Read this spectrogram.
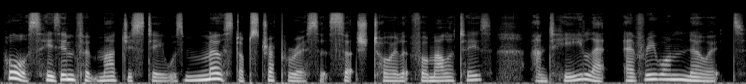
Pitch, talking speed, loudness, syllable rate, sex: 190 Hz, 145 wpm, -18 LUFS, 4.6 syllables/s, female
